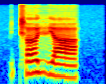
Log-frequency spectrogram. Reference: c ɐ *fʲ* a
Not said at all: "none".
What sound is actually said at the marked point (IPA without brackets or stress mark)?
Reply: vʲ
